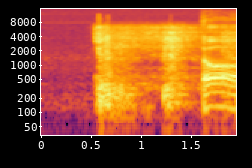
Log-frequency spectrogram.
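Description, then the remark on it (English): Near-silence gives way to a sudden loud crunching crash as a car is hit in a collision and pushed forward, followed by a second rougher impact and then a sustained, loud, harsh tonal blare. “Everything's quiet until it hits.”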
